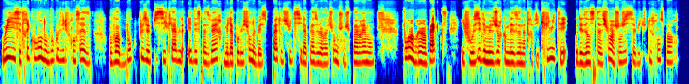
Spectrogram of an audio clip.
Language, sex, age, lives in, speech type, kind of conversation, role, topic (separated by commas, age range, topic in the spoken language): French, female, 20-24, France, read, expert-assistant, expert, Les villes françaises deviennent-elles vraiment plus vertes, ou est-ce exagéré ?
